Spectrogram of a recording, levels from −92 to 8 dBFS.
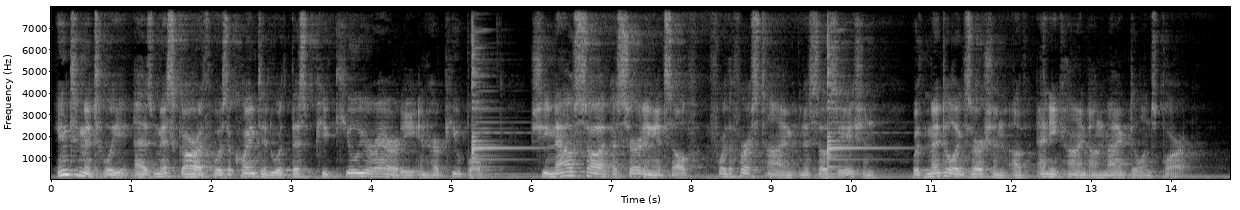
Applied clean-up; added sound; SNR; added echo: none; Dishes, pots, and pans; 9 dB; reverberation time 1.8 s.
